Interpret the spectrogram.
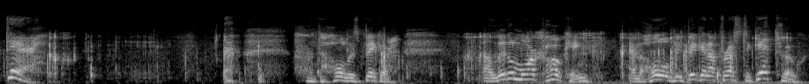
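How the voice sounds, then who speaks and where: A man's voice: high voice, sing-song, moderate pace, long pauses, noisy background. An actor playing a pompous, unflappable teenage boy detective in an audio drama, speaking in precise, formal, long-winded sentences. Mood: composed, determined.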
